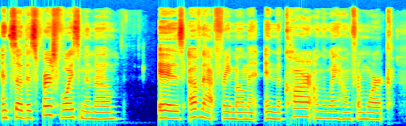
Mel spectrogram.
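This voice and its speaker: Young woman, songwriter, casual chat, self-deprecating, a bit low-pitched. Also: fairly even intonation, moderate pace. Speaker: singer-songwriter. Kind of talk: casual talk about songwriting.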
